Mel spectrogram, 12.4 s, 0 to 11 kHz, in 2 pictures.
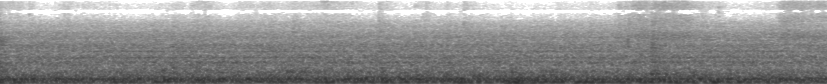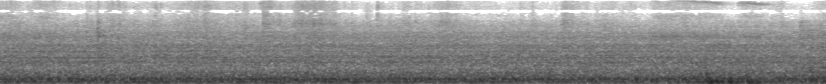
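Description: Kintetsu 9020 series electric train braking to a stop, heard from inside the cab as a steady low rumble and running noise, with a low thump near the end as it halts.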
